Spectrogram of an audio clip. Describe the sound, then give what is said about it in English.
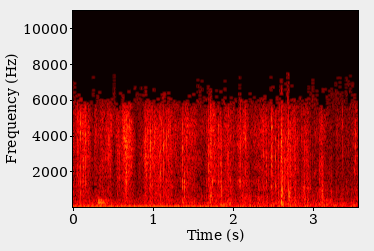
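Steady rustling and crinkling of paper being unfolded, a dense run of irregular crackles and soft tears lasting a few seconds with no one speaking. “He mentioned a paper. Here.”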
